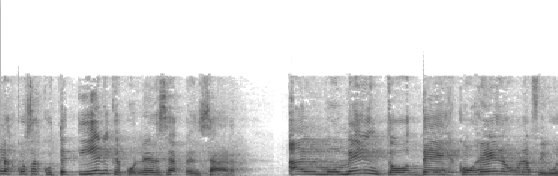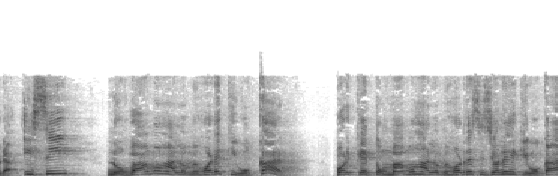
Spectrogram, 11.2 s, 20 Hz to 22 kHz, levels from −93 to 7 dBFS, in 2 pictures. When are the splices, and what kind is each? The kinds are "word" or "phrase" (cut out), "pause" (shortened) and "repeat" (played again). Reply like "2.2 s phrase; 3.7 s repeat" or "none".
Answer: none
